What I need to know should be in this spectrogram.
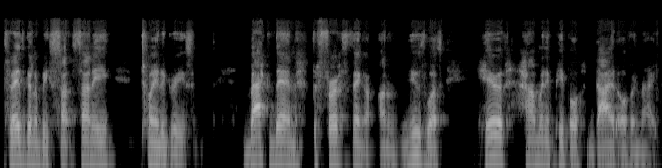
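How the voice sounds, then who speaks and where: A man in his forties speaks with a slight lisp, earnest and reflective as he tells his own story in an interview. His voice sits at an ordinary middle pitch. He talks over a video call from a room at home, with a lapel mic. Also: moderate pace, darkish tone, lo-fi sound. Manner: earnest, reflective, gestures with hands. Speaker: interview guest, entrepreneur.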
